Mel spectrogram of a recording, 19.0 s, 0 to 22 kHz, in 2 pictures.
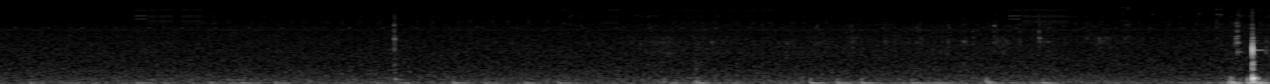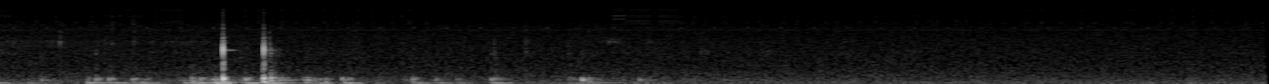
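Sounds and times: knocks and rattles against kayak hull: 3.0 - 8.5, 9.1 - 14.6.

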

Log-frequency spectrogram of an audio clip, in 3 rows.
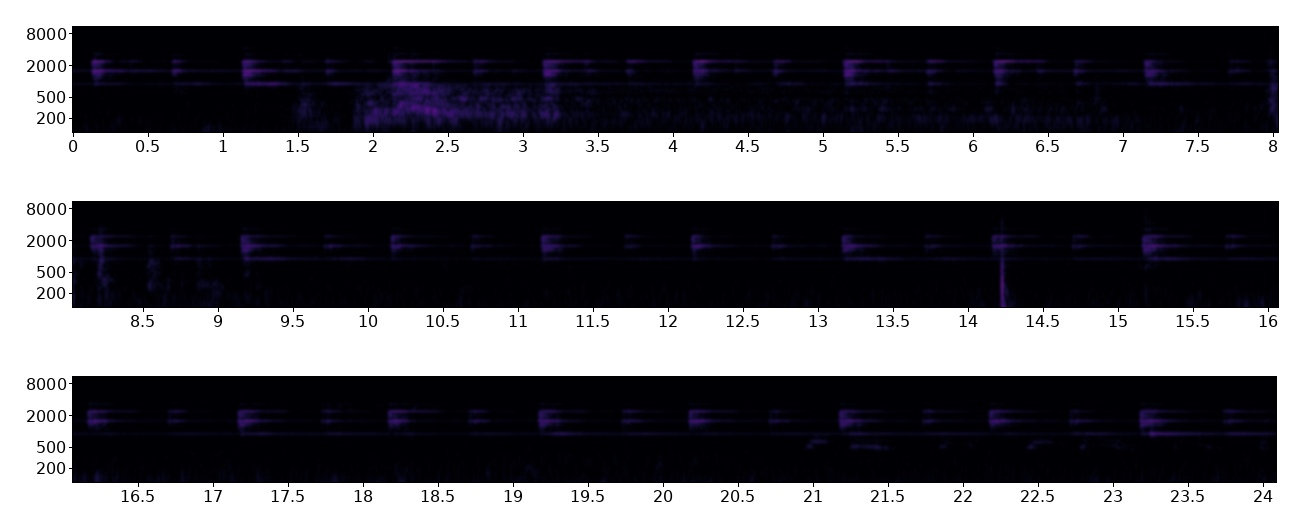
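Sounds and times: level crossing bell ringing: 0.0 - 8.5.

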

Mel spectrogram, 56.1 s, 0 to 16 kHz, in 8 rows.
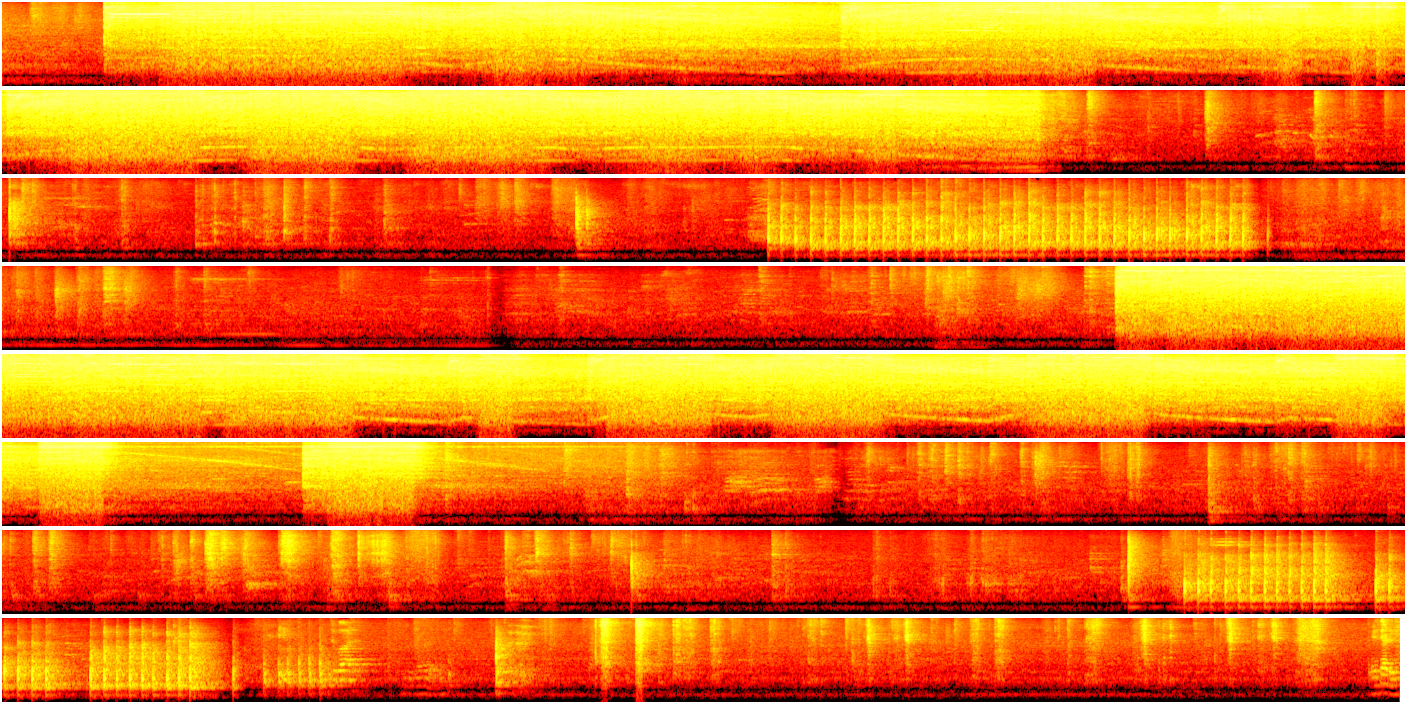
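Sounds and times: electric tile cutter cutting tile: 0.5 - 12.4, 26.6 - 38.2.

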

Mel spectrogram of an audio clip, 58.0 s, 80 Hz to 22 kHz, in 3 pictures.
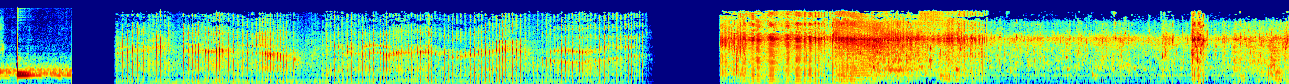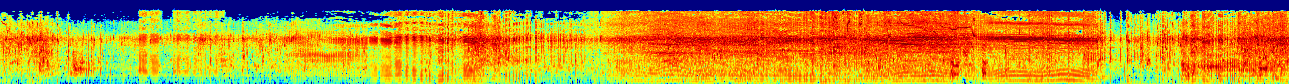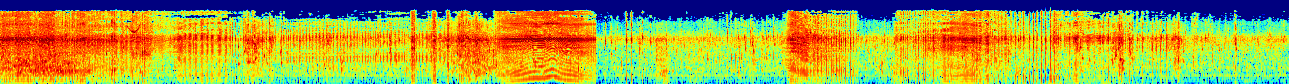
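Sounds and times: dolphin clicking and buzzing: 1.8 - 9.8, 20.4 - 48.6, 49.5 - 56.6
dolphin whistles: 31.7 - 35.8.

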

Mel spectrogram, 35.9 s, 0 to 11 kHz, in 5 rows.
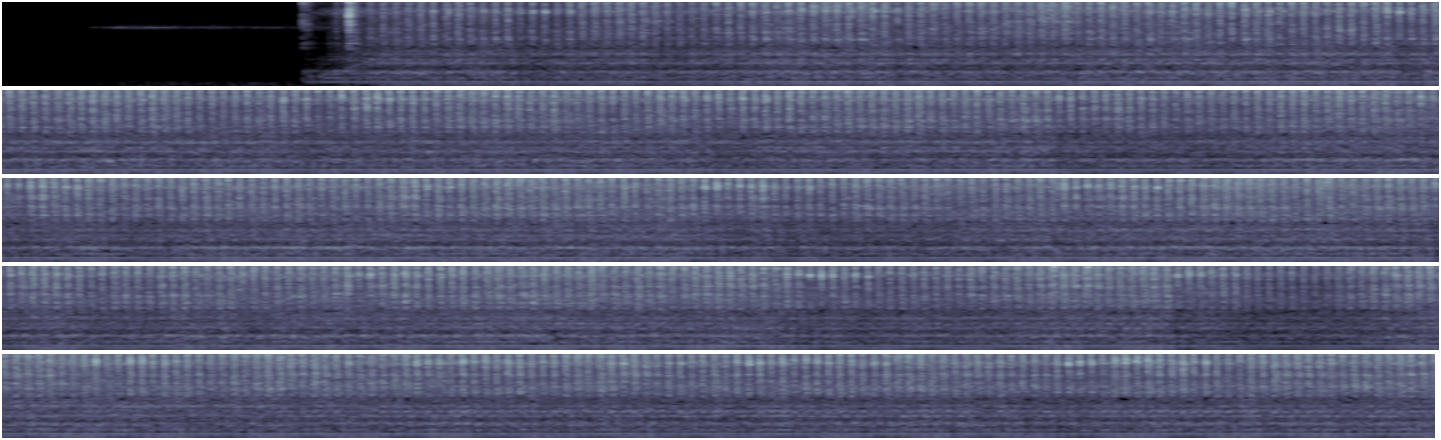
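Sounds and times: film advancing clatter: 1.5 - 35.9
film projector whirring: 1.5 - 35.9.

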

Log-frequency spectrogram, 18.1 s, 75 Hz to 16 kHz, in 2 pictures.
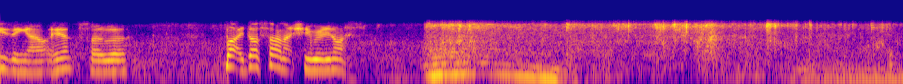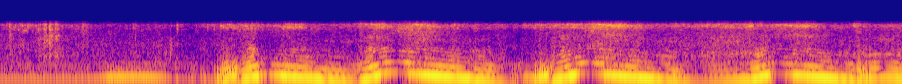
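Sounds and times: car engine idling and revving: 4.2 - 18.0.

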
